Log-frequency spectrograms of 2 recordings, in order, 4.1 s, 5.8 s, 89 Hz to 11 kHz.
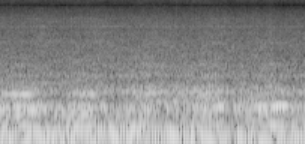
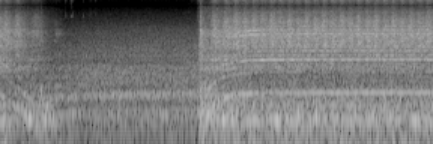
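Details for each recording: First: A freshly rebuilt naturally aspirated 13B rotary in an RX7 FC, after a TPS and idle system adjustment, holds a steady, even burble at idle on its own with no stumbling or hunting. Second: Freshly rebuilt Mazda RX7 FC 13B NA rotary, first start attempt, in neutral with clutch bypass: steady, fast cranking whir that never catches, oil pressure building to about 60 psi while battery weakens; prolonged cranking, no start.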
